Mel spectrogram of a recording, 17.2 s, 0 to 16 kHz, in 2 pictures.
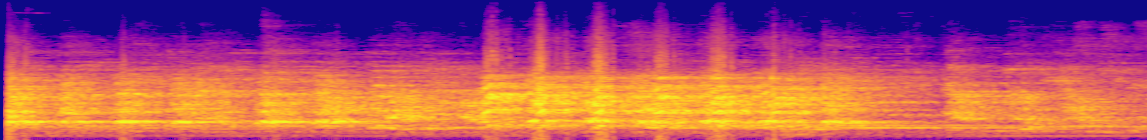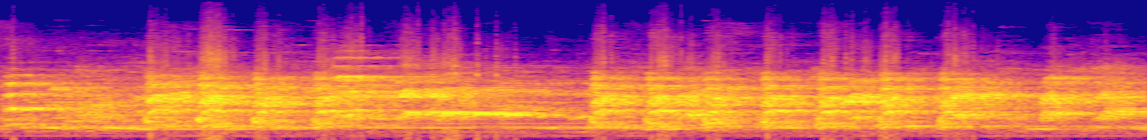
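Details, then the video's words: Dogs barking at The Barking Lot, recorded 26 January 2019: loud, dense, overlapping sharp barks and yips in a continuous chorus across the whole stretch, with short lulls near seven and thirteen seconds and possible human voices mixed in. "The Barking Lot"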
